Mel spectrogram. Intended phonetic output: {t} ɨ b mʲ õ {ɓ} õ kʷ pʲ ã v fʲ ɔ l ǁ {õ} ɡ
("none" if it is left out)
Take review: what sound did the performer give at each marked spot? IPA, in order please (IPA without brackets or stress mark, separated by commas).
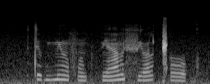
t, f, o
